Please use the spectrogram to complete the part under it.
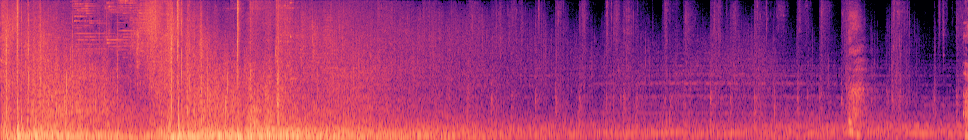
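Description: A Confringo blasting spell in Hogwarts Legacy sets off a loud, rumbling explosion that booms for several seconds, then fades into quieter crackles and small debris sounds, with one sharp pop near the end.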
